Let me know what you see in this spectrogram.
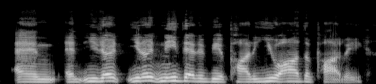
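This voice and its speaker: Against a quiet background with a dry, close sound and no echo, a man with an Australian accent speaks at a medium pitch and a fairly quick pace with ordinary pitch variation. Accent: Australian, kept after 25 years in US. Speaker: Bitcoin author and commentator. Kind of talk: podcast interview.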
